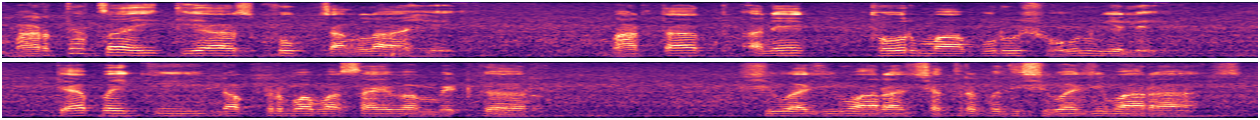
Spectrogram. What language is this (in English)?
Marathi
